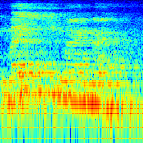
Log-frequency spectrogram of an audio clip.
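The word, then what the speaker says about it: مَيْمَنَة: Cara baca itu ai atau au, ya, ai atau au. Contoh di ayat yang ke-18, ulaika ashabul maimanah. Jadi maimanah, ya, maimanah.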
